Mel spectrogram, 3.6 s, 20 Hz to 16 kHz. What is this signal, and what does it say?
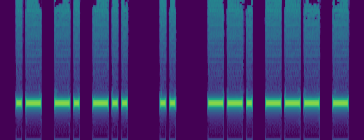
Morse code, heard as a keyed tone, about 25 wpm, 1000 Hz. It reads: AND I GOT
